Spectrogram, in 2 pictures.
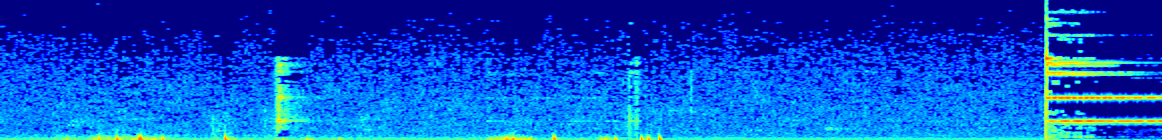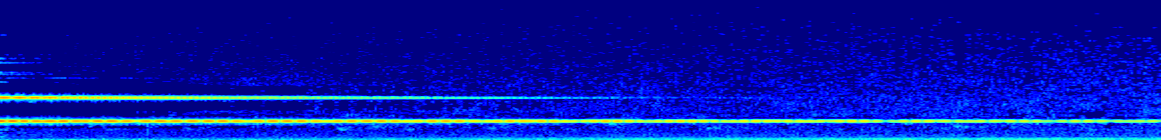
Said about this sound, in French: Je vais commencer par un petit son de cloche afin de nous inviter à commencer ensemble dans une conscience partagée.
